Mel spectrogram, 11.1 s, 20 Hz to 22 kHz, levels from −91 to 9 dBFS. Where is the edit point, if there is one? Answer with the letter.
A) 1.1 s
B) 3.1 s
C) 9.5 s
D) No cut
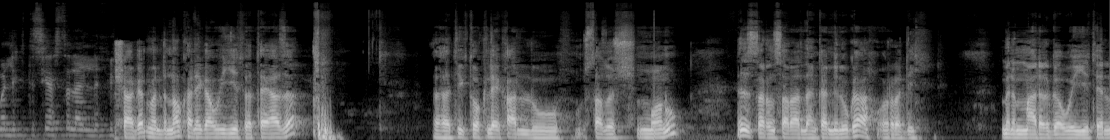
A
